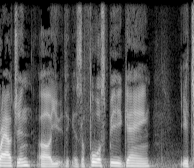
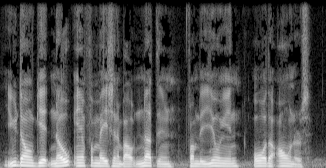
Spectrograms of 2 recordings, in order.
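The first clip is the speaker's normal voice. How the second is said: normal talking voice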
